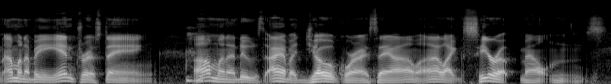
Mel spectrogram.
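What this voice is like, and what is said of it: Imitates another person's voice. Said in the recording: “this is my Shane impression ... Your impression of him is a lot like your impression of Barry Katz.”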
